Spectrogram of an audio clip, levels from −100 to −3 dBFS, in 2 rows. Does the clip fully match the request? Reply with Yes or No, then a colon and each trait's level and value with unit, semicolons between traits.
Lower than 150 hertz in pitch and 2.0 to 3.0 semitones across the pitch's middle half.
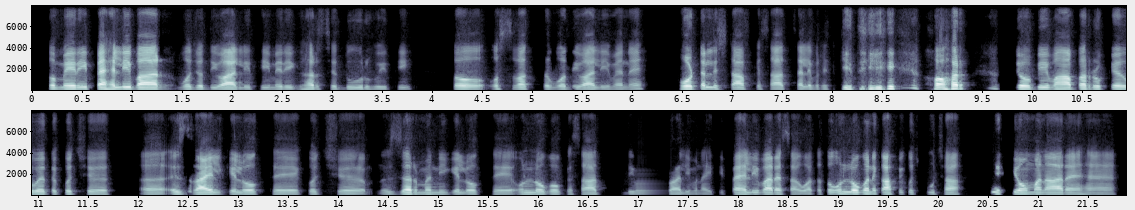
Yes: low, 135 Hz; average, 2.7 semitones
